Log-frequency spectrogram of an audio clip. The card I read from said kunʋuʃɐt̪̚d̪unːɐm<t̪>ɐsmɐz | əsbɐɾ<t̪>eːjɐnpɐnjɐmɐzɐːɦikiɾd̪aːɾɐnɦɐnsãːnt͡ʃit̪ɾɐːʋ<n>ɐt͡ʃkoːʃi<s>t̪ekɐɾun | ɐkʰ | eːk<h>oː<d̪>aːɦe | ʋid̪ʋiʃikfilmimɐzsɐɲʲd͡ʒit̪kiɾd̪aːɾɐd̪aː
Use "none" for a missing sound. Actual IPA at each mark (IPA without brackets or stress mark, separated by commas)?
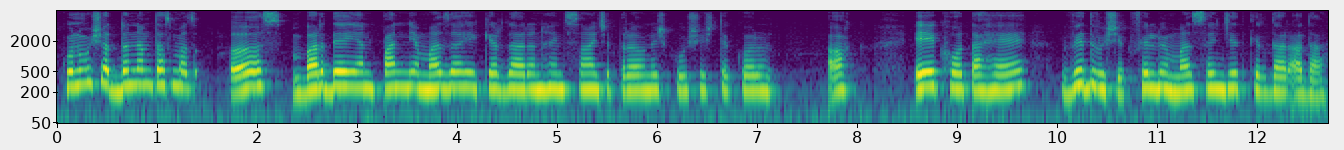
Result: t̪, d̪, n, ʃ, h, t̪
